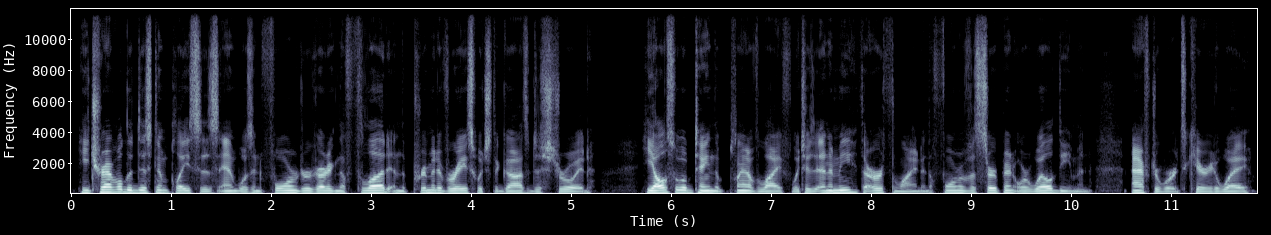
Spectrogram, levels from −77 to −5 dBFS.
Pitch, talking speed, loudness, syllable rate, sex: 125 Hz, 220 wpm, -20 LUFS, 6.2 syllables/s, male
